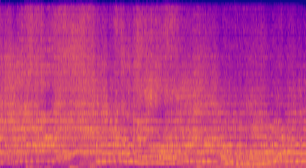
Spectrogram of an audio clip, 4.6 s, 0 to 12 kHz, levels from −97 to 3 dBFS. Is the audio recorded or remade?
remade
